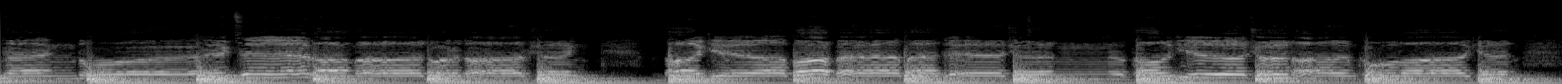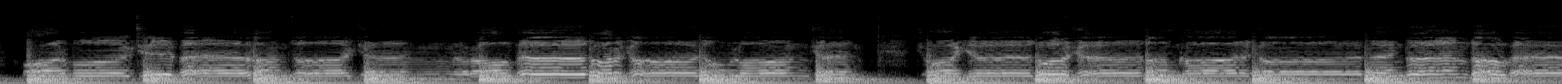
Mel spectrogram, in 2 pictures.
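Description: A man chanting Tibetan Buddhist liturgy while beating a large Tibetan nga drum on a stand with a curved beater. The drum keeps a steady beat under the chant, with brief breaks about six, fifteen and twenty-five seconds in.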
